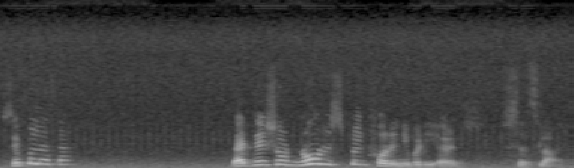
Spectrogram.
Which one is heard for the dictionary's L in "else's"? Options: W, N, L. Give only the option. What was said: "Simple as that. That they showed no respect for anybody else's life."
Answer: N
